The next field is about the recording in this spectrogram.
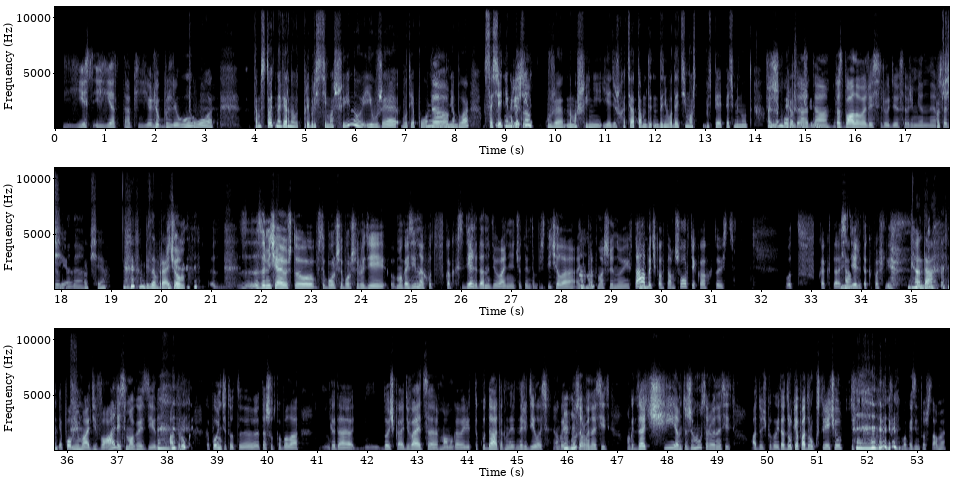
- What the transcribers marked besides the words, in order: chuckle; grunt; chuckle; blowing; chuckle; chuckle; laugh; chuckle
- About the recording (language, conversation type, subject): Russian, unstructured, Какой вид транспорта вам удобнее: автомобиль или велосипед?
